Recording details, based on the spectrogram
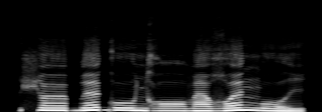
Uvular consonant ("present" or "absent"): present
